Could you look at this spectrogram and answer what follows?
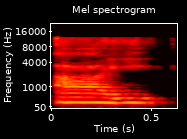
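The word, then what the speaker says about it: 아이: So we uh we say for child or kid we say I.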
